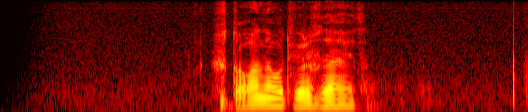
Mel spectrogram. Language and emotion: Russian, neutral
